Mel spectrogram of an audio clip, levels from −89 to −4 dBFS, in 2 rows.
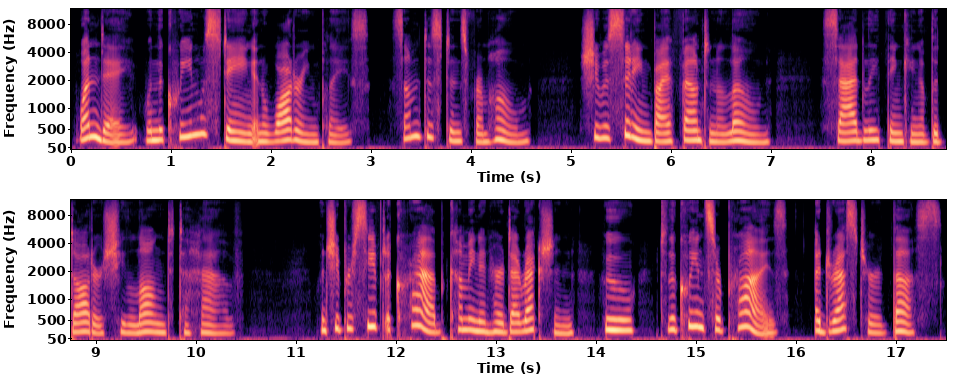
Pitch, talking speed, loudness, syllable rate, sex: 230 Hz, 165 wpm, -18 LUFS, 4.8 syllables/s, female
